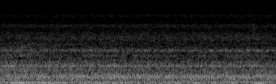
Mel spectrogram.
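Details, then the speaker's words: Delta Rockwell 5x10 toolmaker surface grinder 24-105, original paint, single-phase power, belt-driven spindle running: steady even hum with constant light tone, no rumble, knock or wobble; spindle operating very smoothly. "It's a belt driven spindle and it's operating very smoothly."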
